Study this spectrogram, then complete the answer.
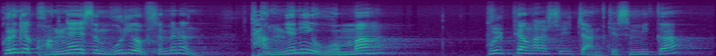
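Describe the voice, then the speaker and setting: A man preaching a Sunday sermon as a pastor, earnest, building emphasis and then dropping low at the ends of phrases. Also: very animated, fairly quick, husky. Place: church sanctuary.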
